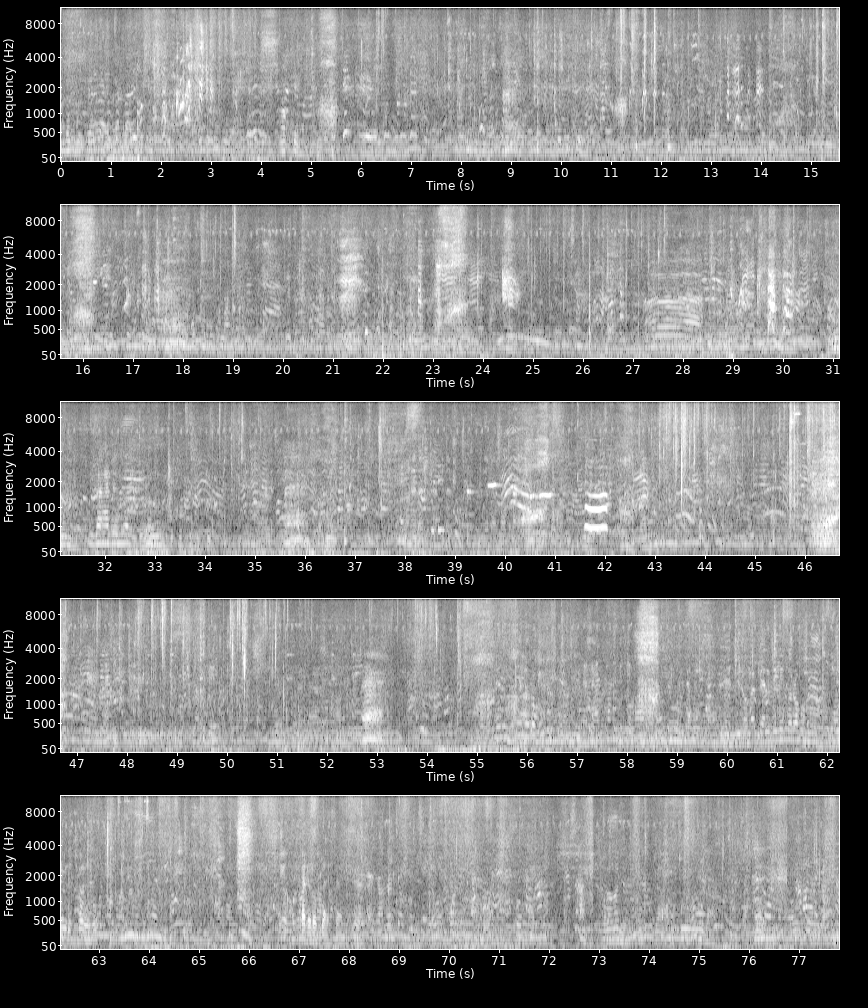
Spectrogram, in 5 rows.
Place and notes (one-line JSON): {"title": "Malampa Province, Vanuatu - Kava bar in the evening", "date": "2011-08-08 20:30:00", "description": "Men sitting and drinking Kava, chatting and spitting as they do every evening", "latitude": "-16.32", "longitude": "168.01", "altitude": "23", "timezone": "Pacific/Efate"}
